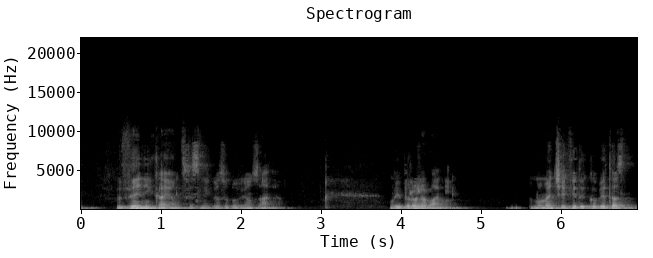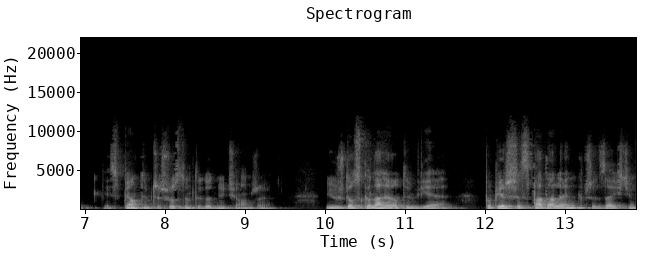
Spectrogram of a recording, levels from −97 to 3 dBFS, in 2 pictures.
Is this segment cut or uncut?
uncut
